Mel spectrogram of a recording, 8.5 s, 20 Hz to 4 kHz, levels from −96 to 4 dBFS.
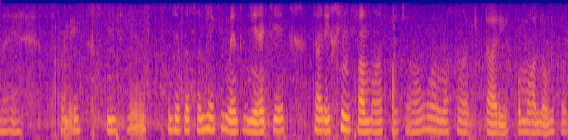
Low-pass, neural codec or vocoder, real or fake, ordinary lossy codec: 3.6 kHz; vocoder, 22.05 kHz, 80 mel bands, Vocos; fake; AAC, 32 kbps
